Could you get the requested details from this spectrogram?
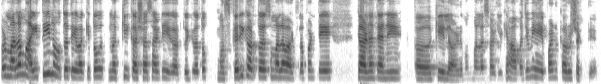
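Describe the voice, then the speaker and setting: Young woman, from the Konkan, interview guest, animated storytelling, bright tone, dry recording. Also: a little high, fast, dry recording. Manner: storytelling, lively with quoted asides. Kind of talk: candid conversational interview.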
